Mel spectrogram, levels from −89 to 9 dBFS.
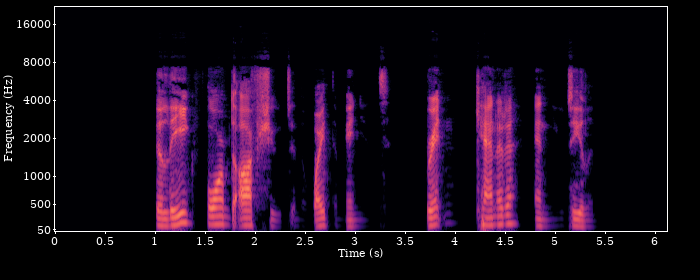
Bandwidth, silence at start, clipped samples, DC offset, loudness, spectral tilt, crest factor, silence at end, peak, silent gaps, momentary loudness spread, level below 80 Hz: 9.6 kHz; 1 s; under 0.1%; under 0.1%; -23 LUFS; -3.5 dB/octave; 24 dB; 0.8 s; 0 dBFS; 2.28-2.32 s, 2.54-2.59 s, 3.16-3.24 s, 3.39-3.72 s, 4.04-4.21 s, 4.70-4.79 s; 14 LU; -62 dBFS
